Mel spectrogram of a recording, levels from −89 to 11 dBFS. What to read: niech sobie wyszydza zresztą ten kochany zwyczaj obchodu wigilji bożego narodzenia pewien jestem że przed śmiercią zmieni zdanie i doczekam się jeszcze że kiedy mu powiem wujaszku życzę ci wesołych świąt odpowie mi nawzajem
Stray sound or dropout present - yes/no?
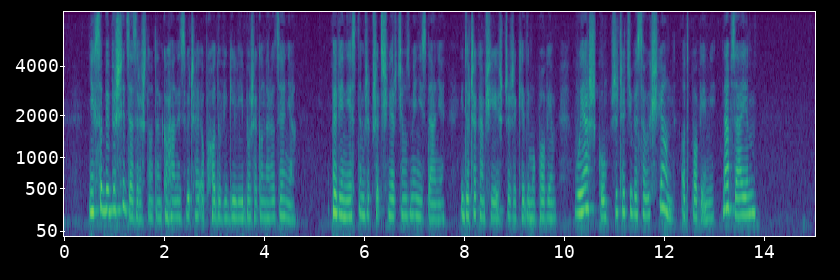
no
